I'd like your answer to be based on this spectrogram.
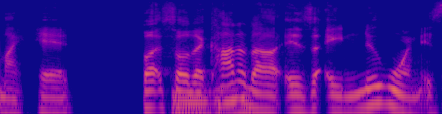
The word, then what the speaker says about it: Kannada: But for Karnataka, in the books, it says their main language, at least, is pronounced Kannada. – Yes, exactly. Oh, you got it spot Okay. – on.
